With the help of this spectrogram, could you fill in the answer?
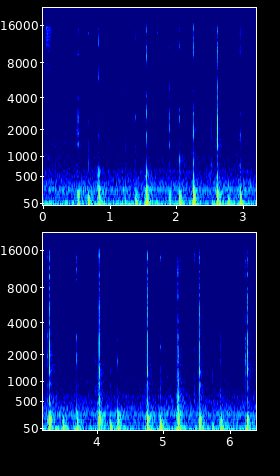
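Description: A small opaque dark-blue plastic bottle with a cap is held in the hands and tapped with the fingernails. About seventeen quick, dry taps come in an uneven rhythm, each a short hollow low knock with a faint bright click on top. Every tap dies away almost instantly.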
